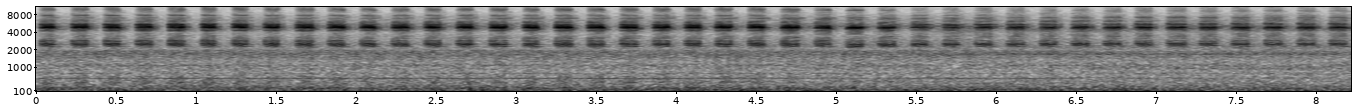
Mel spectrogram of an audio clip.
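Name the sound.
cicada chirping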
